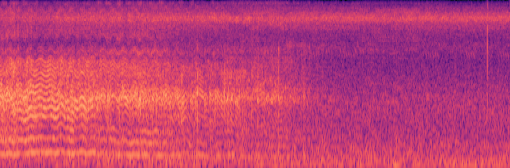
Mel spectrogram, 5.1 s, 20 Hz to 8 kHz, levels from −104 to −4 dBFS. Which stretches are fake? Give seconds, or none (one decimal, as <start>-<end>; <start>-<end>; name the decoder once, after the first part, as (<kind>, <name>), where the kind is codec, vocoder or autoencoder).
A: 2.3-2.9 (codec, DAC); 3.6-4.2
